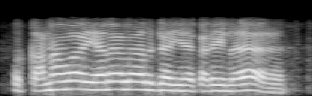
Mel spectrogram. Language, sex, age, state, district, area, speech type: Tamil, male, 18-30, Tamil Nadu, Kallakurichi, rural, conversation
